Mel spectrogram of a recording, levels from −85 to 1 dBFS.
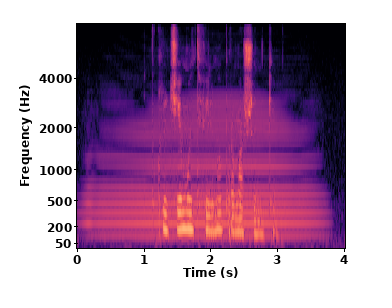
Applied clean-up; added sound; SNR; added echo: none; Wind instrument, woodwind instrument; 6 dB; none.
